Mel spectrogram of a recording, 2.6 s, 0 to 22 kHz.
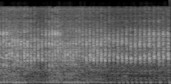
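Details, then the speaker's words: Honda PCX160 scooter, nearly five years old, 45,000 km: a rapid metallic rattle like metal being planed that rises with throttle. The rattle is not from the transmission, pulley or rollers; it points to a worn crankshaft and connecting rod needing engine overhaul. "Parang may nagpapalang bakal. Okay patayin na natin. Kung mapapansin niyo yung ano yung pagpihit ko ng ano acceleration at sa tunog sumasabay."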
